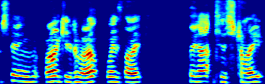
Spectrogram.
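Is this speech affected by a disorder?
Yes: cerebral palsy.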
